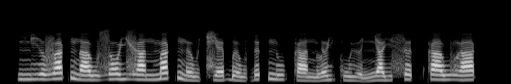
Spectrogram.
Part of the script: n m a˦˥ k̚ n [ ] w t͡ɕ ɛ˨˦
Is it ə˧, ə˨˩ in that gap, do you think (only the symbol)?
ə˨˩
